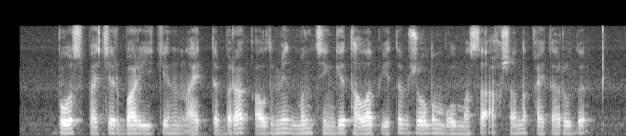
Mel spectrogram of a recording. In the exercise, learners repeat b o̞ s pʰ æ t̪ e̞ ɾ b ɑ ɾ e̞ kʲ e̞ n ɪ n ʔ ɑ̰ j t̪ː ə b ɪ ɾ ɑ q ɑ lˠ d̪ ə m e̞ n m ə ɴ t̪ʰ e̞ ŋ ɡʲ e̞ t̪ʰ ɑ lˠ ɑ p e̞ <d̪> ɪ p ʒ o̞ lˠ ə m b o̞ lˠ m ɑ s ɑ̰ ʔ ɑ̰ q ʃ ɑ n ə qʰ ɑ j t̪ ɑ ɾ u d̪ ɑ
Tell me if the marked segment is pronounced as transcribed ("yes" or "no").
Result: no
